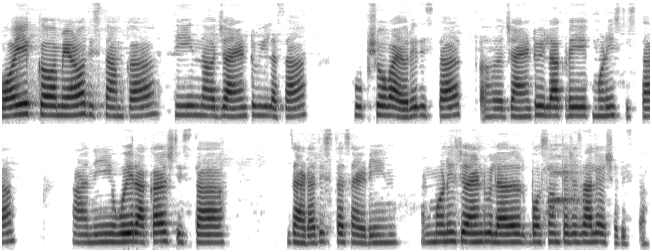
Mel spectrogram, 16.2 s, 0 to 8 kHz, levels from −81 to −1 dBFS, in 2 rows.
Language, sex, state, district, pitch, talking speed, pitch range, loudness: Konkani, female, Goa, North and South Goa, 210 Hz, 120 wpm, 200-220 Hz, -16 LUFS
